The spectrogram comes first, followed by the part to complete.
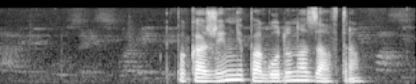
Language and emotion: Russian, neutral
